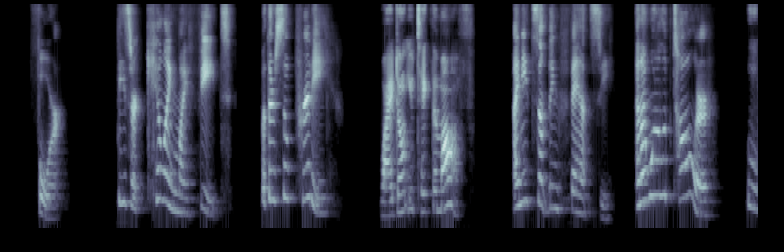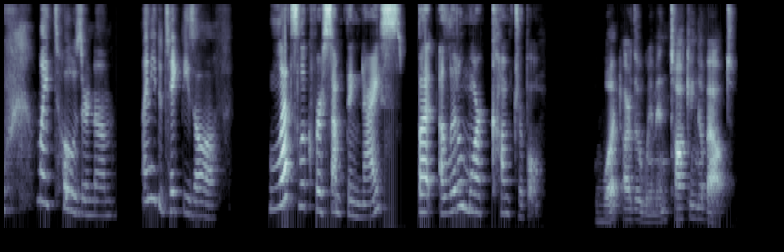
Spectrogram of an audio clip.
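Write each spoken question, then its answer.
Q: What are the women talking about?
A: Uncomfortable high-heeled shoes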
